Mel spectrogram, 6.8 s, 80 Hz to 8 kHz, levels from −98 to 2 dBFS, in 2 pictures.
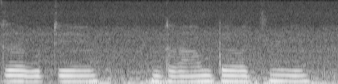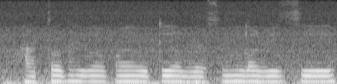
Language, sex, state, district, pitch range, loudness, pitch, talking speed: Odia, male, Odisha, Sambalpur, 145-150 Hz, -14 LUFS, 150 Hz, 90 wpm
